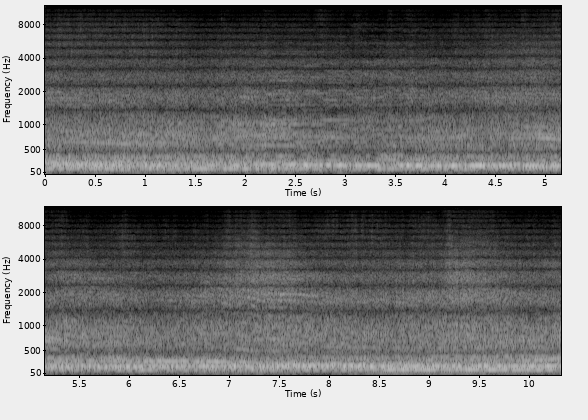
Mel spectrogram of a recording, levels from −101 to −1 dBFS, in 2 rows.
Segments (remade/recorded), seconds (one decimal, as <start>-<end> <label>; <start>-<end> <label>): 0.0-2.2 recorded; 2.2-3.8 remade; 3.8-10.3 recorded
